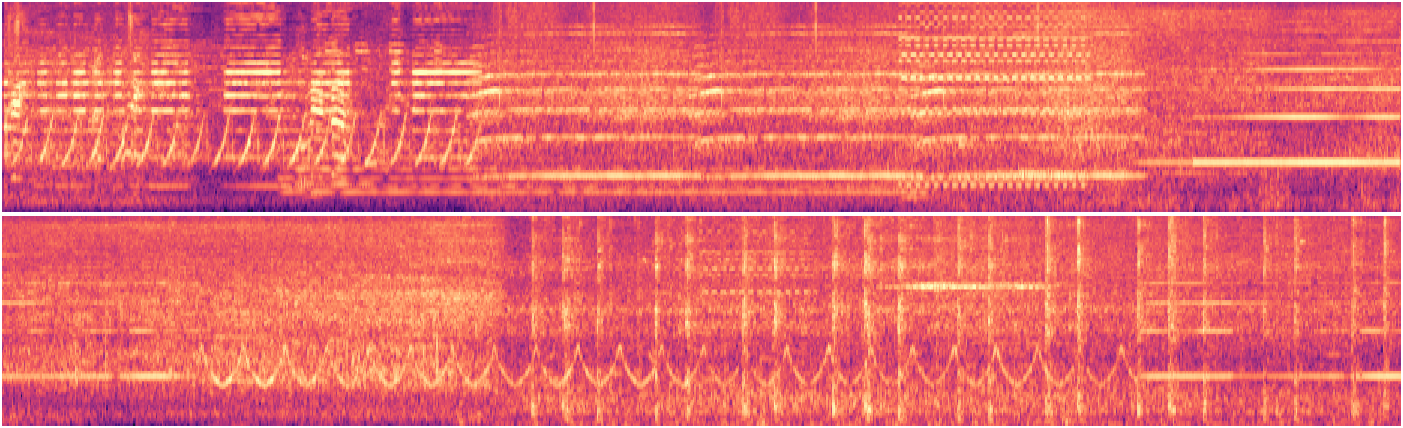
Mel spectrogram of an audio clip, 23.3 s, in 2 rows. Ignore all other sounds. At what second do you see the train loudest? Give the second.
19 s.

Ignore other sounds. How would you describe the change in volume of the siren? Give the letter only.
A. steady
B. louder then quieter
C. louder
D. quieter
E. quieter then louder
D.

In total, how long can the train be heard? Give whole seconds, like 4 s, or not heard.
23 s.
